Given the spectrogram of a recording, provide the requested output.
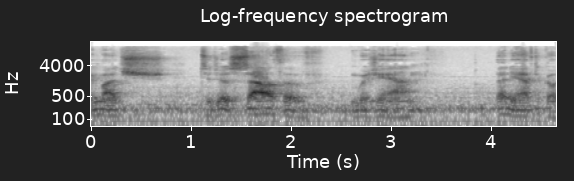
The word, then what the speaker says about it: Mougins: to get to toan I think it's pronounced muan I went on Google ask for the pronunciation and that's the way they pronounced it for and up ahead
